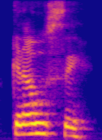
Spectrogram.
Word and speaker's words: Krause: Bueno, mira, el nombre completo es Krause. Sí se pronuncia la E Ah, final. sí se Eh, pronuncia Sí se pronuncia la E final.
